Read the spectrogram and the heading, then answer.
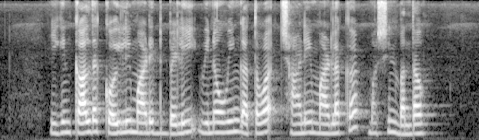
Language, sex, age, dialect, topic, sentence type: Kannada, female, 18-24, Northeastern, agriculture, statement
